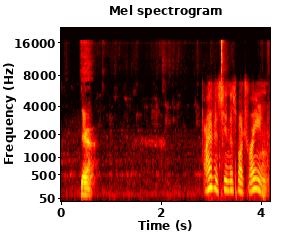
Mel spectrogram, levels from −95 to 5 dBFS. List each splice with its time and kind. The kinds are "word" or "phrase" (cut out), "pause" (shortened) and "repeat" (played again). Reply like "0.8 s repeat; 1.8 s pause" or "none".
none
